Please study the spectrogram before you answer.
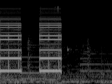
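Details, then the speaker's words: Low-priority alarm on a Vapotherm Precision Flow high-flow respiratory device: infrequent intermittent tones, two loud ringing electronic tones then quiet, recurring after 20 seconds until addressed. "a low priority alarm however needs to be addressed as soon as reasonably possible and is indicated by infrequent intermittent tones that will sound like this"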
